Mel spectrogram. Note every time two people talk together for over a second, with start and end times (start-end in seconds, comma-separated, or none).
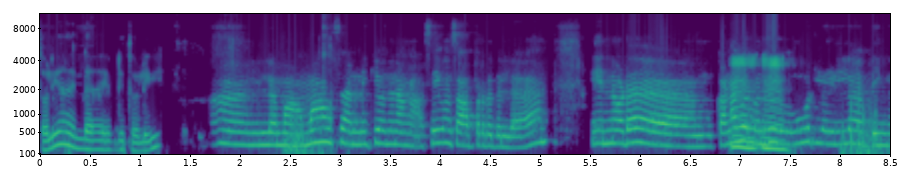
none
